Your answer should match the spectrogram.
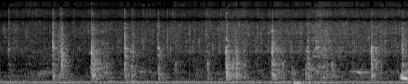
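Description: Onions sizzle steadily in a hot pan while a spoon or spatula scrapes and stirs in repeated strokes. A low hum runs underneath, and no one speaks.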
